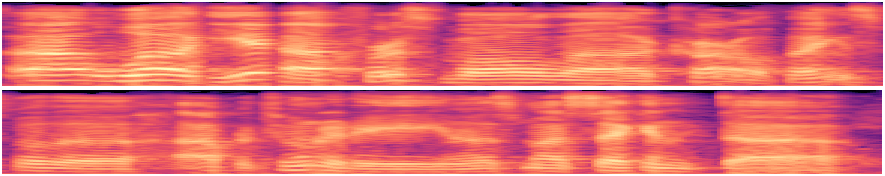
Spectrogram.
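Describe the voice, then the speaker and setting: A man talks politely and haltingly in a casual chat. His voice is gravelly with a sharp, bright edge at an average pitch. The recording is dull and lo-fi. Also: animated. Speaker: voice actor, cast member. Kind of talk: casual group call chat. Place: online video call. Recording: dull lo-fi call audio.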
